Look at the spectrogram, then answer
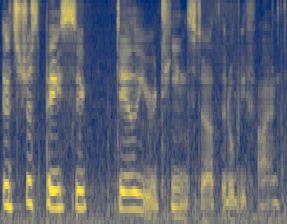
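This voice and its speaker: A woman's voice: high voice, normal speed, gravelly, slight background noise. A young woman giving casual, slangy, skeptical reactions while playing a video game. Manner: informal, slangy, skeptical asides. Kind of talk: casual gameplay reaction commentary. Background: game music.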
